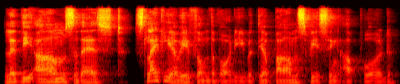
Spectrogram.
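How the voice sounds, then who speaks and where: A man guiding a yoga nidra relaxation in a calm, measured manner, leaving long pauses between short phrases. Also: low-pitched. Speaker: yoga nidra meditation guide. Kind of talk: guided relaxation meditation.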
